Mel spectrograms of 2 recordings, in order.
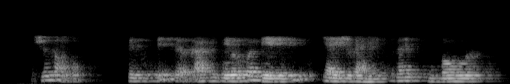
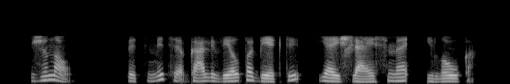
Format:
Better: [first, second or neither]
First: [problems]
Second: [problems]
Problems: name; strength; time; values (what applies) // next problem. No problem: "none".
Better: second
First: noise reduction (neural mask model DeepFilterNet 3)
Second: none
